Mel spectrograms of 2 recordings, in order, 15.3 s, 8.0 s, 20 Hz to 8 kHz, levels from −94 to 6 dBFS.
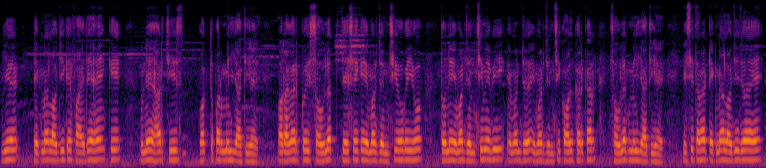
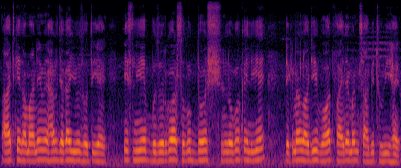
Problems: constant background noise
